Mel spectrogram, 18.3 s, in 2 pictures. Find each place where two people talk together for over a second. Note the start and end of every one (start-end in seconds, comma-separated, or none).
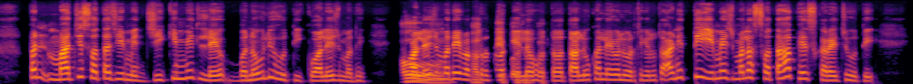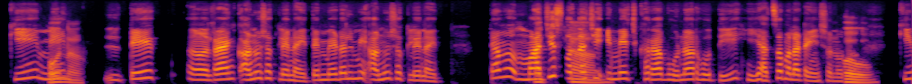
4.1-5.5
